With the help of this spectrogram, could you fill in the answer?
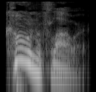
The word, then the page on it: coneflower: British English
